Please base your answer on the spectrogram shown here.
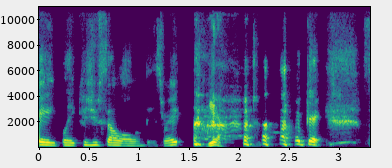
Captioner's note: chuckles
